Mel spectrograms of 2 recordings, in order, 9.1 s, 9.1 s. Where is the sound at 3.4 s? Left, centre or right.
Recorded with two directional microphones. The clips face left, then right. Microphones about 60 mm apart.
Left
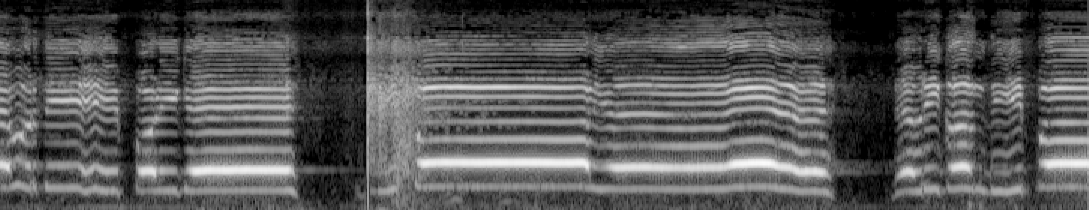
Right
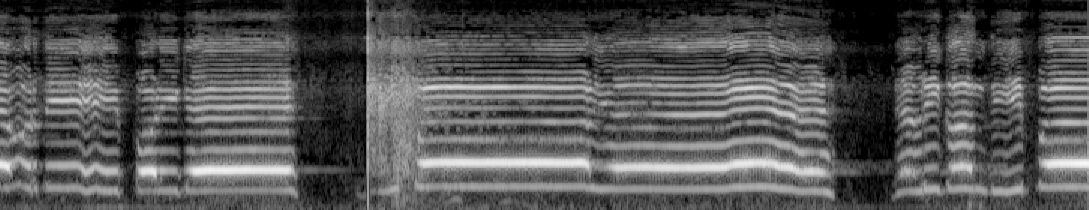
Left.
